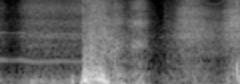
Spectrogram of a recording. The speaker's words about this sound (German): Fuck, meine Nase pfeift.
